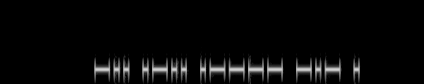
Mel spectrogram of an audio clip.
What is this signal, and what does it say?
Morse code, heard as a keyed tone, about 25 wpm, 700 Hz. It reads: DL1KE
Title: DXCC-100 Call Signs - 5 Characters - 25wpm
